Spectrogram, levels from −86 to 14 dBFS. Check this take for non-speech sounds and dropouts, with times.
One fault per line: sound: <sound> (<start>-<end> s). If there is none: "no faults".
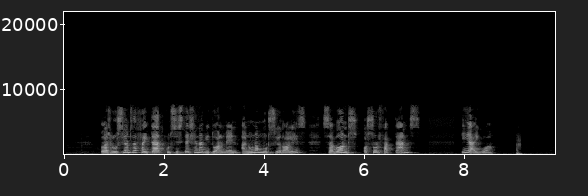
no faults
